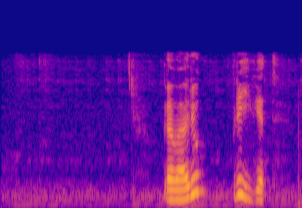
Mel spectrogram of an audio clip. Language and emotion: Russian, positive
